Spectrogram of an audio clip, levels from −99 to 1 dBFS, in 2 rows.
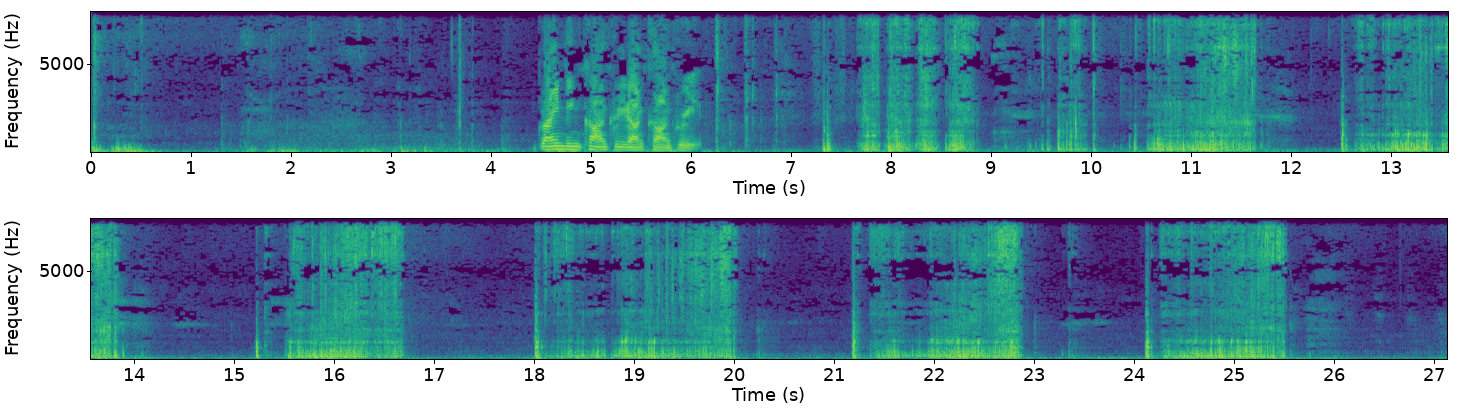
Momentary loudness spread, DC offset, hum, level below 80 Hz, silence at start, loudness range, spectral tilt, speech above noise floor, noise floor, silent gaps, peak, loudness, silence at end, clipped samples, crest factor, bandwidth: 22 LU; under 0.1%; none; -34 dBFS; 0 s; 6 LU; -4.5 dB/octave; 34 dB; -47 dBFS; none; 0 dBFS; -18 LUFS; 0.05 s; under 0.1%; 20 dB; 8 kHz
